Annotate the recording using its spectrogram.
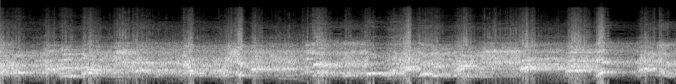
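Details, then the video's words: A crowd of dogs at The Barking Lot, recorded 28 August 2015, keeps up relentless barking and yipping, sharp strikes every half second or so over a steady backdrop of overlapping whines and howls. "The Barking Lot"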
